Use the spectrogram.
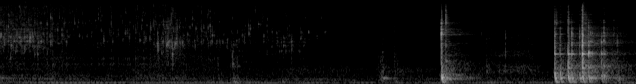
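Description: Water is dumped into the reservoir of a drip coffee maker in a couple of quick splashing bursts near the end, after quieter handling clicks and faint background hiss.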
